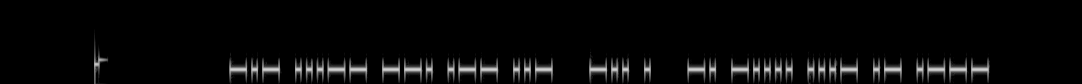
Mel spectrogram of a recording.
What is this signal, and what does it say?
Morse code, heard as a keyed tone, about 22 wpm, 700 Hz. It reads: K3GWU DE N6VAJ
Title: USA Callsign DE Callsign - 5 Characters - 22wpm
